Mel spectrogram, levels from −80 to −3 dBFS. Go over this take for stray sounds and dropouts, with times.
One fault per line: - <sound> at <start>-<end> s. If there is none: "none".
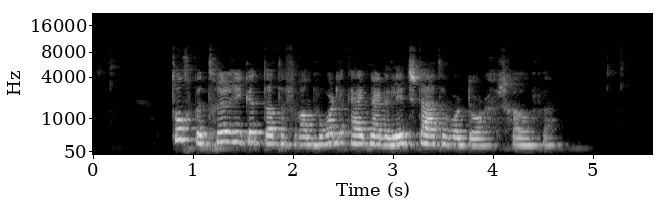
none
